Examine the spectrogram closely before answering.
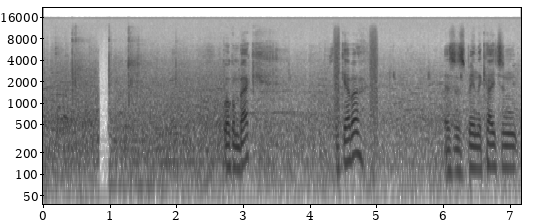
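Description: A large crowd murmurs steadily in the distance.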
